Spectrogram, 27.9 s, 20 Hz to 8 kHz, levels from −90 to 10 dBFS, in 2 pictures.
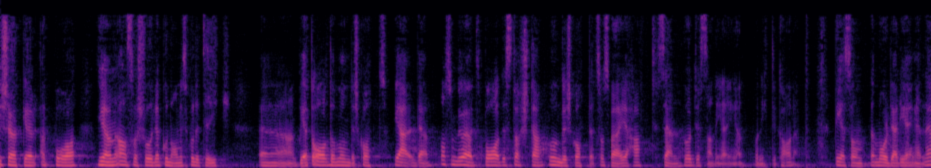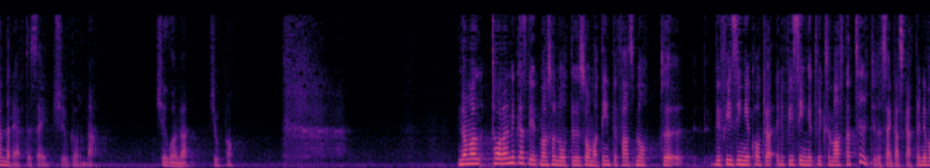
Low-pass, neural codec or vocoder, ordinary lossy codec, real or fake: none; codec, 16 kHz, 1.1 kbps, Voila-Tokenizer; none; fake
